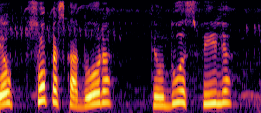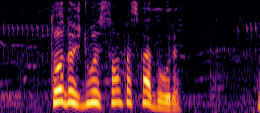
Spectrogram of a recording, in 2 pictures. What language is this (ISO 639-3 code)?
por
